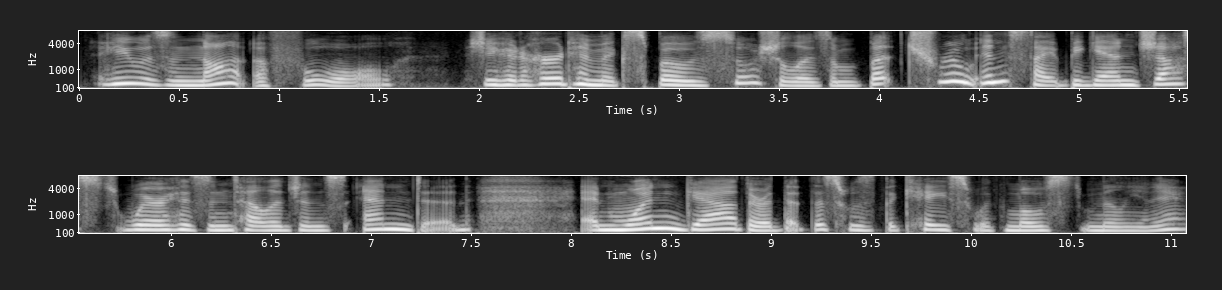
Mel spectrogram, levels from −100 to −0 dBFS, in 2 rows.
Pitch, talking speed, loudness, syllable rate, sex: 240 Hz, 155 wpm, -15 LUFS, 4.9 syllables/s, female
